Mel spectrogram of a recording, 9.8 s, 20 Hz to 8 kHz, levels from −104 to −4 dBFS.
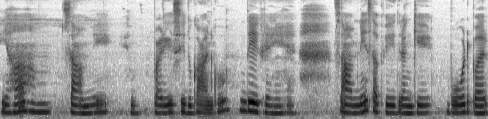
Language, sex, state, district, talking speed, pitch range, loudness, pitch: Hindi, female, Chhattisgarh, Raipur, 105 wpm, 185-205 Hz, -18 LUFS, 190 Hz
